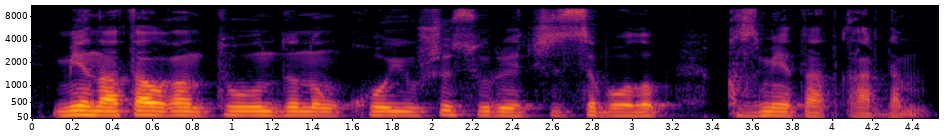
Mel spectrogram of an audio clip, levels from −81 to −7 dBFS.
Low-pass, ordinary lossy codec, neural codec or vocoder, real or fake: 9.9 kHz; MP3, 96 kbps; none; real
